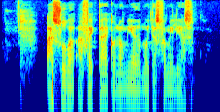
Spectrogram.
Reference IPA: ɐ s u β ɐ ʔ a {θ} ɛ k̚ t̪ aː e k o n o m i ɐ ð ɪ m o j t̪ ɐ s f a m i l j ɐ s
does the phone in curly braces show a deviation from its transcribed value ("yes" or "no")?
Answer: yes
